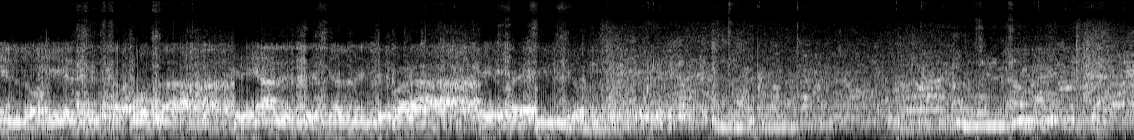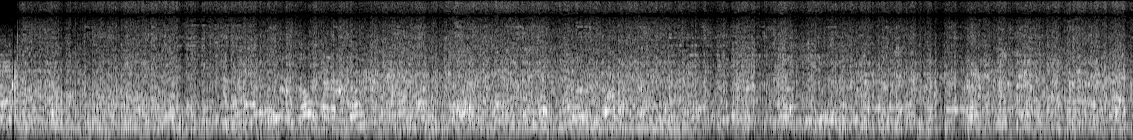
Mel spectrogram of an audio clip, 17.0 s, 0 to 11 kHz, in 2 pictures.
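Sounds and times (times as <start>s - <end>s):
many people's voices: 0.0s - 17.0s
rowing machine flywheels whirring: 8.6s - 17.0s.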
